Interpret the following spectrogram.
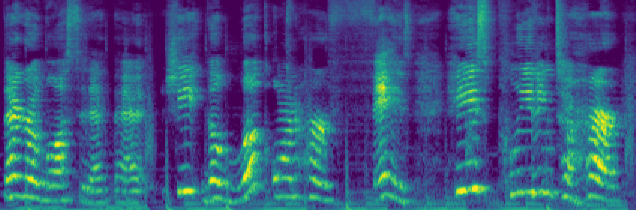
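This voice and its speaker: Bright high-voiced woman gushing over a TV episode. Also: a little slow, far from the mic, faint music behind. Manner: excited, chatty, slangy, addresses viewers as y'all. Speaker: TV episode recapper. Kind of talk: casual recap and review.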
